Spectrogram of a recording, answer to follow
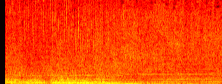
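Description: Movie sound effect of crackling electric lightning shot from a figure's hands, over a deep rumble that swells and fades in the first second and a half.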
